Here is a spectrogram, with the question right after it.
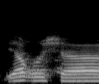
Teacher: শিনকে এক আলিফ পরিমাণ আলিফ মাদ্দার মতো টান দিয়ে পড়তে হবে, কারণ শিনের উপরে খারা জাবারটা এসেছে, সেই জন্য শিনকে এক আলিফ পরিমাণ খারা জাবারের মতো আলিফ মাদ্দার মতো টান দিয়ে পড়তে হবে।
